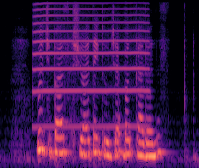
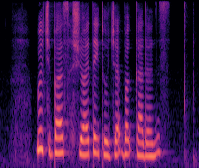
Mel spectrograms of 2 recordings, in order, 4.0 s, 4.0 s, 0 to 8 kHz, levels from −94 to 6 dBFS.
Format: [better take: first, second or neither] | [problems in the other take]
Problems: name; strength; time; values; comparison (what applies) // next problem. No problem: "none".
second | background sound (Trumpet); 14 dB below the speech // room echo; dies away in 0.4 s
